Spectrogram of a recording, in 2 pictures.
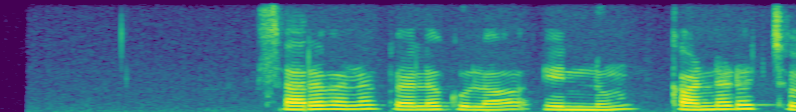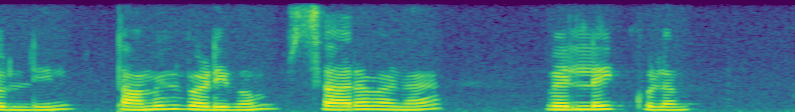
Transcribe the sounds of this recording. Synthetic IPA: sɐɾɐʋɐnɐpɛlɐɣɯlaːʔɛnːɯmkɐɳːɐɽɐt͡ʃːɔlːɪnt̪ɐmɪlʋɐɽɪʋɐmsɐɾɐʋɐnɐ | ʋɛɭːɐɪkːɯɭɐm

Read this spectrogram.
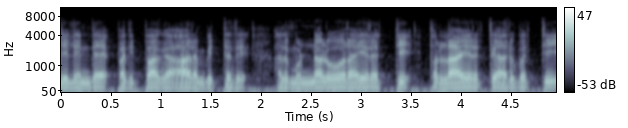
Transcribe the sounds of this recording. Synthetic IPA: ɪlɯnd̪ɐpɐðɪpːaːɣɐaːɾɐmbɪt̪ːɐðɯɐðɯmʊɳːaːɭoːɾaːjɪɾɐt̪ːɯt̪ɔɭːaːjɪɾɐt̪ːɯɐɾɯbɐt̪ːi

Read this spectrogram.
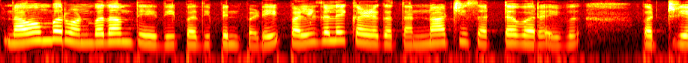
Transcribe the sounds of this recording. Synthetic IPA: nɐʋɐmbɐɾɔɳbɐðaːmt̪eːðipɐðɪpːɪnpɐɽipɐlɣɐɭɐɪkːɐɻɐɣɐt̪ɐnːaːʈ̚t͡ʃisɐʈːɐʋɐɾɐɪʋɯ | pɐʈrɪj

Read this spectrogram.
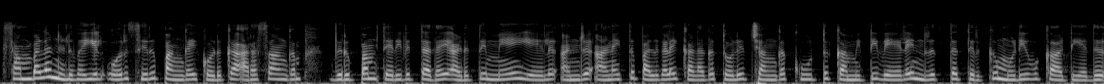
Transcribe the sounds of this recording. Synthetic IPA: sɐmbɐɭɐnɪɻɯʋɐjɪlɔɾɯsɪɾɯpɐŋɡɐɪkɔɽɯkːɐːɾɐsaːŋɡɐmʋɪɾɯpːɐmt̪ɛɾɪʋɪt̪ːɐðɐɪɐɽɯt̪ːɯmeːjeːɭɯʔɐndrɯʔɐnɐɪt̪ːɯpɐlɣɐɭɐɪkːɐlɐɣɐt̪ːɔɭɪɾt͡ʃɐŋɡɐkuːʈːɯkːɐmɪʈːiʋeːlɐɪnɪɾɯt̪ːɐt̪ːɪrkɯmʊɽɪʋɯkaːʈːɪjɐðɯ

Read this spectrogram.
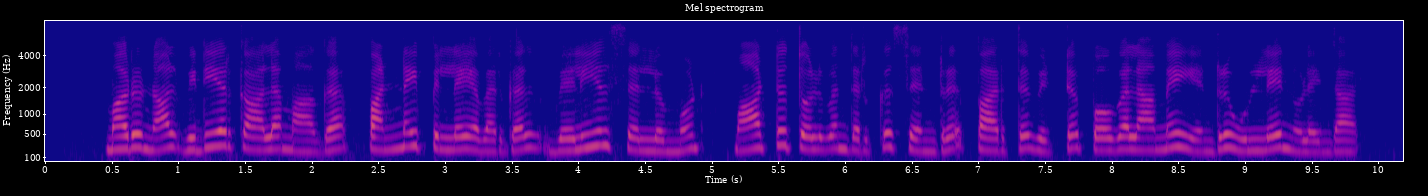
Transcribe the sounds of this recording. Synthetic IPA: mɐɾɯnaːlʋɪɽɪjɐɾkaːlɐmaːɣɐpɐɳːɐɪpːɪlːɐɪɐʋɐɾɣɐɭʋɛɭɪjɪlsɛlːɯmɯn | maːʈːɯt̪ːɔɭʋɐnd̪ɐrkɯsɛndrɯpaːɾt̪ɯʋɪʈːɯpoːɣɐlaːmeːɛndrɯʊɭːeːnʊlɐɪnd̪aːɾ

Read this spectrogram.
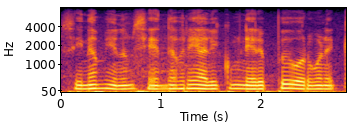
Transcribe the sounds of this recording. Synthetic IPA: sɪnɐmɛnɯmseːɾnd̪ɐʋɐɾɐɪɐɭɪkːɯmnɛɾɯpːɯɔɾɯʋɐnɯkː

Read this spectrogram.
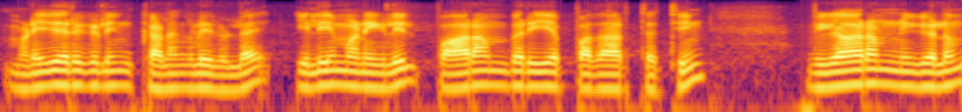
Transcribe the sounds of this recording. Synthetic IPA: mɐnɪðɐɾɣɐɭɪnkɐɭɐŋɡɐɭɪlɯɭːɐɪlɐɪmɐɳɪɣɐɭɪlpaːɾɐmbɐɾɪjɐpːɐðaːɾt̪ɐt̪ːɪn | ʋɪɣaːɾɐmnɪɣɐɭɯm

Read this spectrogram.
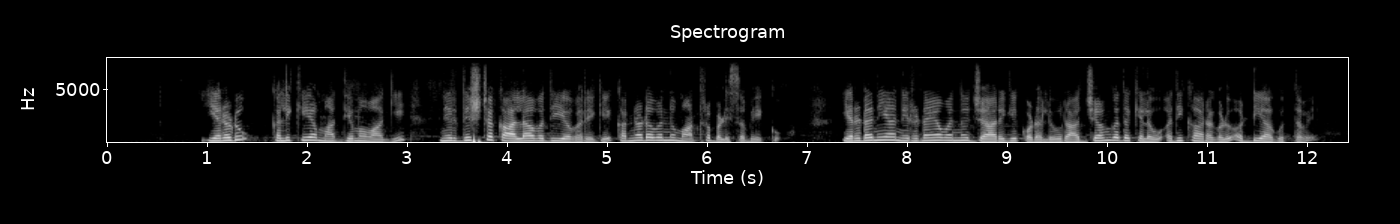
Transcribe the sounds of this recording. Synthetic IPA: ɛɾɐɽu | kɐlikɛjɐmaːd̪ʱjɐmɐʋaːɡi | niɾd̪iʂʈʰɐkaːlaːʋɐd̪ijɐʋɐɾeɡe̞kɐnːɐɽɐʋɐnːumaːt̪ɾɐbɐɭisɐbe̞ːku | ɛɾɐɽɐnɛjɐniɾɳɐjɐʋɐnːud͡ʒaːɾiɡe̞kɔɽɐluɾaːd͡ʒjaːŋɡɐd̪ɐkɛlɐʋuʔɐd̪ʱikaːɾɐɡɐɭuɐɖːijaːɡut̪ːɐʋe̞

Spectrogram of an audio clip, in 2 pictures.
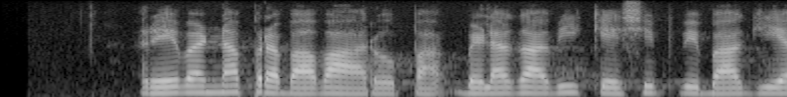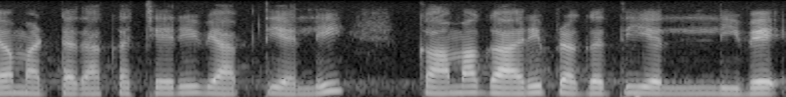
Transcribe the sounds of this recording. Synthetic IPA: ɾɛːʋɐɳːɐpɾɐbʱaːʋɐaːɾɔːpɐbɛɭɐɡaːʋikeːʃipʋibʱaːɡijɐmɐʈːɐd̪ɐkɐt͡ʃeːɾiʋjaːp̚t̪ijɐlːi | kaːmɐɡaːɾipɾɐɡɐt̪ijɐlːiʋe

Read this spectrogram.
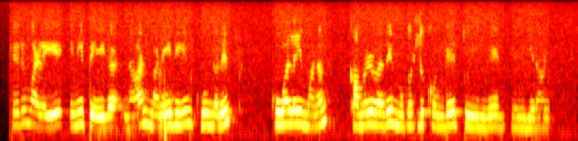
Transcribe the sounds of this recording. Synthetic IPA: pɛɾɯmɐɻɐjeːɪnɪpeːɣɐnaːnmɐnɐɪðɪjɪnkuːnd̪ɐlɪl | kʊʋɐlɐɪmɐnɐm | kɐmɪɻʋɐðɐɪmʊɣɐɾnd̪ɯkːɔɳɖeːt̪ujɪlʋeːnɛnɡɪraːn

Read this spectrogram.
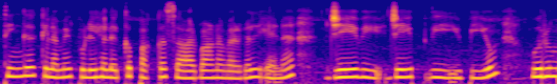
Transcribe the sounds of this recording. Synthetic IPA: t̪ɪŋɡɐkɪlɐmɐɪpːʊlɪɣɐɭɯkːɯpɐkːɐsaːɾbaːnɐʋɐɾɣɐɭɛnɐeːʋd͡ʒeːʋipɪjɯmʊɾɯm

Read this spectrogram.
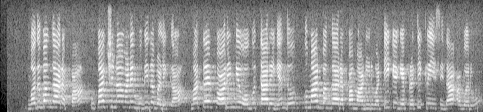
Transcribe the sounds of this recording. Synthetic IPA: mɐd̪ubɐŋɡaːɾɐpːɐupaːt͡ʃunaːʋɐnemuɡid̪ɐbɐɭikɐmɐt̪ːepʰaːɾiŋɡe̞ɦoːɡut̪ːaːɾeend̪ukumaːɾbɐŋɡaːɾɐpːɐmaːɽiɾuʋɐʈiːkeɡe̞pɾɐt̪ikɾijisid̪ɐʔɐʋɐɾu

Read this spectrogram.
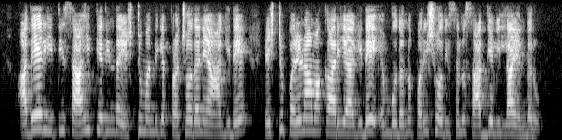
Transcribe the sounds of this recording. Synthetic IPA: ɐd̪e̞ːɾiːt̪isaːɦit̪jɐd̪ind̪ɐe̞ʂʈumɐnd̪iɡe̞pɾɐt͡ʃɔːd̪ɐnɛaːɡid̪e̞ | eʂʈupɐɾiɳ̃aːmɐkaːɾjɐjaːɡid̪e̞ʔembuːd̪ɐnːupɐɾiʃo̞ːd̪isɐlusaːd̪ʱjɐʋilːɐe̞nd̪ɐɾu

